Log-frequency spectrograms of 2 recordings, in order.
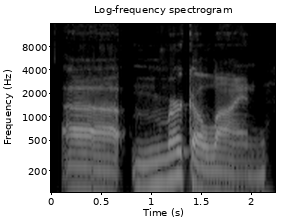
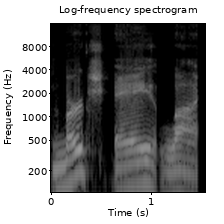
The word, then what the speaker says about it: Mercaline: Can you spell it for me? Mercaline. It's Merch A Line.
